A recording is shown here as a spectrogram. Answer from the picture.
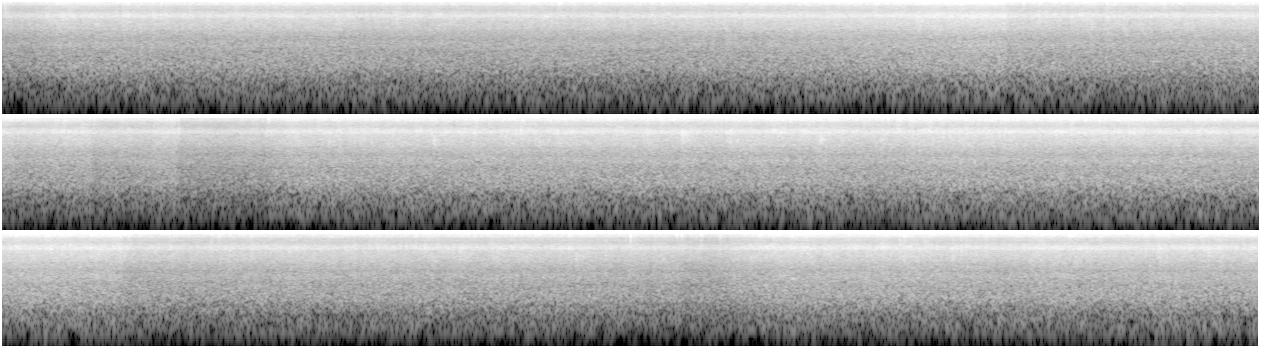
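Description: Heavy rain falling steadily: a dense, even hiss of downpour with no breaks.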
